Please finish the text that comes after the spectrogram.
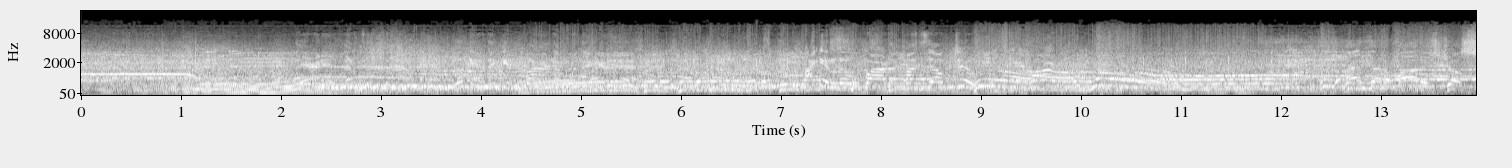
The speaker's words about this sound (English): I don't want to know how the fucking Indiana race car sound effect works.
